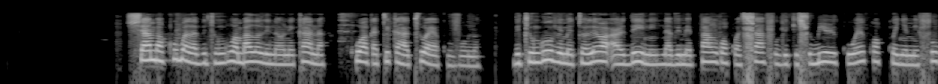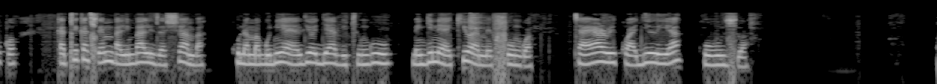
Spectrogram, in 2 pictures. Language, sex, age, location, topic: Swahili, female, 18-24, Dar es Salaam, agriculture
